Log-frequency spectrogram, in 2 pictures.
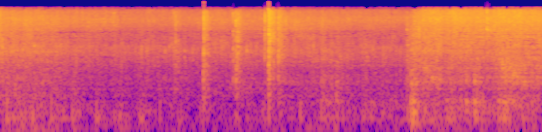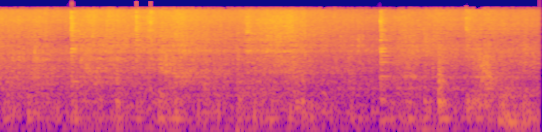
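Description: Mutton curry fries with meat masala in a pan, a loud close sizzle with steamy hiss and sharp scraping clacks of the spoon, growing stronger partway through as the stirring intensifies.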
